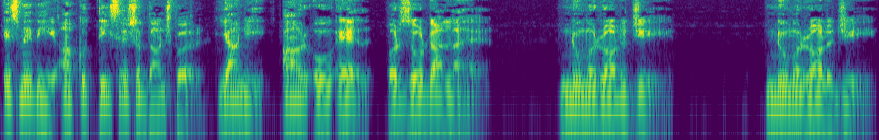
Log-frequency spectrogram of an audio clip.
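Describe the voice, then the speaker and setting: A man's voice: lowish voice, lively intonation, measured pace, hardly any pauses, warm tone. A man from India narrating a scripted pronunciation tutorial, breaking words into syllables and repeating each one. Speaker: pronunciation teacher.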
